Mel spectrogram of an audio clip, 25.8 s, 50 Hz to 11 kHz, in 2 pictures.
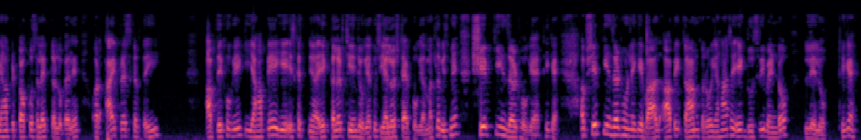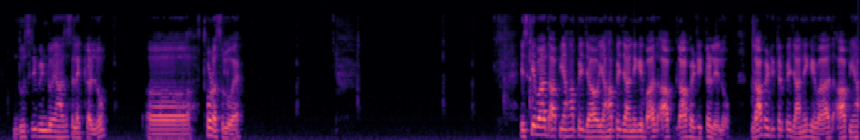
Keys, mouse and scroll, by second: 0.3 click, 10.7-19.2 drag, 19.4-23.9 drag, 25.6-25.8 drag.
